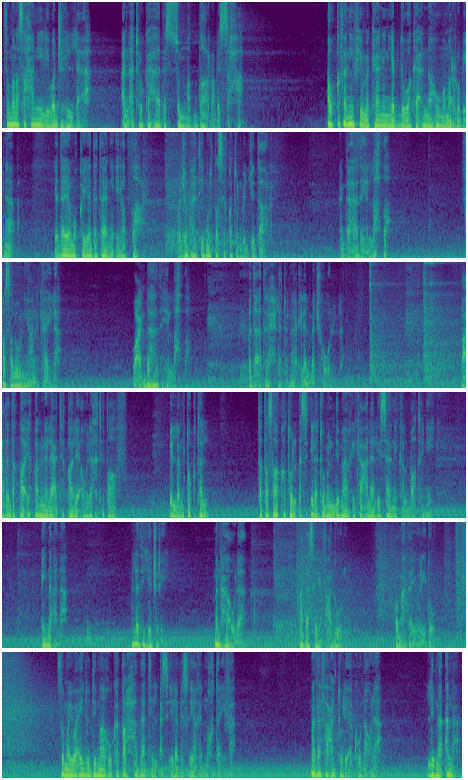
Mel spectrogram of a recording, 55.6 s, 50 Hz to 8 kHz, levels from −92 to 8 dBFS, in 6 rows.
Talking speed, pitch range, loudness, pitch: 85 wpm, 65-95 Hz, -23 LUFS, 80 Hz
